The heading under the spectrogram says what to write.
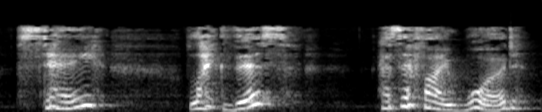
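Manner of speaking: scornful refusal. A narrator's reading. Aunt tearing down her hairdo, scornfully refusing. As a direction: throw it back with loud scorn.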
